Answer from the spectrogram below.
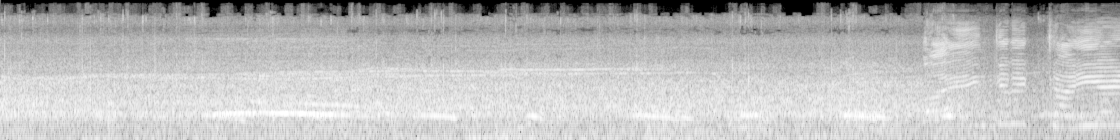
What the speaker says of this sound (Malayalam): ഭയങ്കര കൈയടി ഏറ്റുവാങ്ങി ഇതാ നമ്മുടെയൊക്കെ പ്രിയപ്പെട്ട വിജയ് യേശുദാസ് ഓൺ സ്റ്റേജ്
